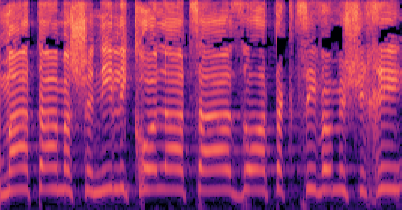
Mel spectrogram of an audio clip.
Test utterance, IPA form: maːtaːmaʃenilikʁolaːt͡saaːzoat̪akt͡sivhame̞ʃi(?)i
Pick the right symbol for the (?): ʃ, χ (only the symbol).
χ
